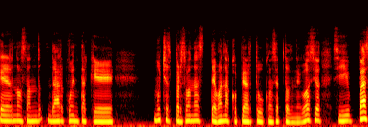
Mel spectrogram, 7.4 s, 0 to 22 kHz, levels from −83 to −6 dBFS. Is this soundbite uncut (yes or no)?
yes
